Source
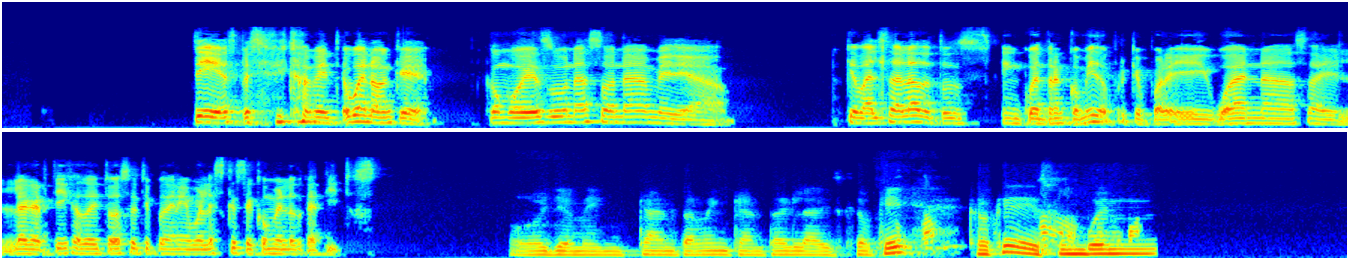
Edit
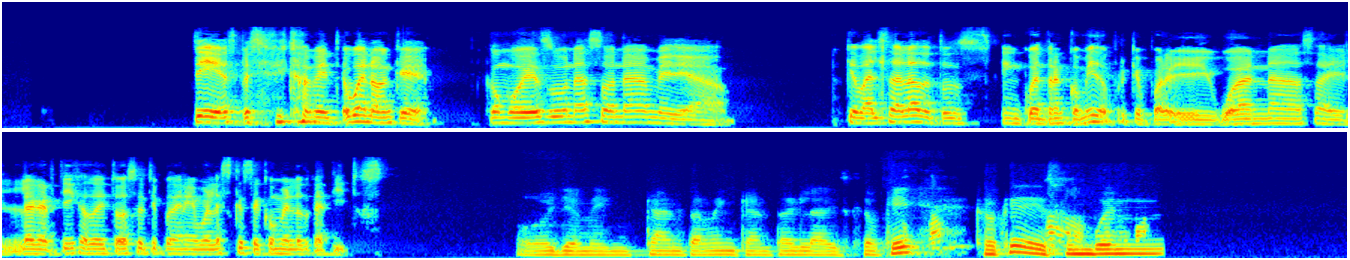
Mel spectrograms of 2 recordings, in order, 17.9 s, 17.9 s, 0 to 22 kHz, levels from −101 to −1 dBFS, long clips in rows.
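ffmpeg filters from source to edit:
ffmpeg -i in.wav -filter_complex "[0:a]asplit=3[link_01][link_02][link_03];[link_01]atrim=end=7.784[link_04];[link_02]atrim=start=7.78:end=8.4,asetpts=PTS-STARTPTS,asetrate=41013,aresample=44100[link_05];[link_03]atrim=start=8.396[link_06];[link_04][link_05]acrossfade=duration=0.004:curve1=hsin:curve2=hsin[link_07];[link_07][link_06]acrossfade=duration=0.004:curve1=hsin:curve2=hsin" out.wav

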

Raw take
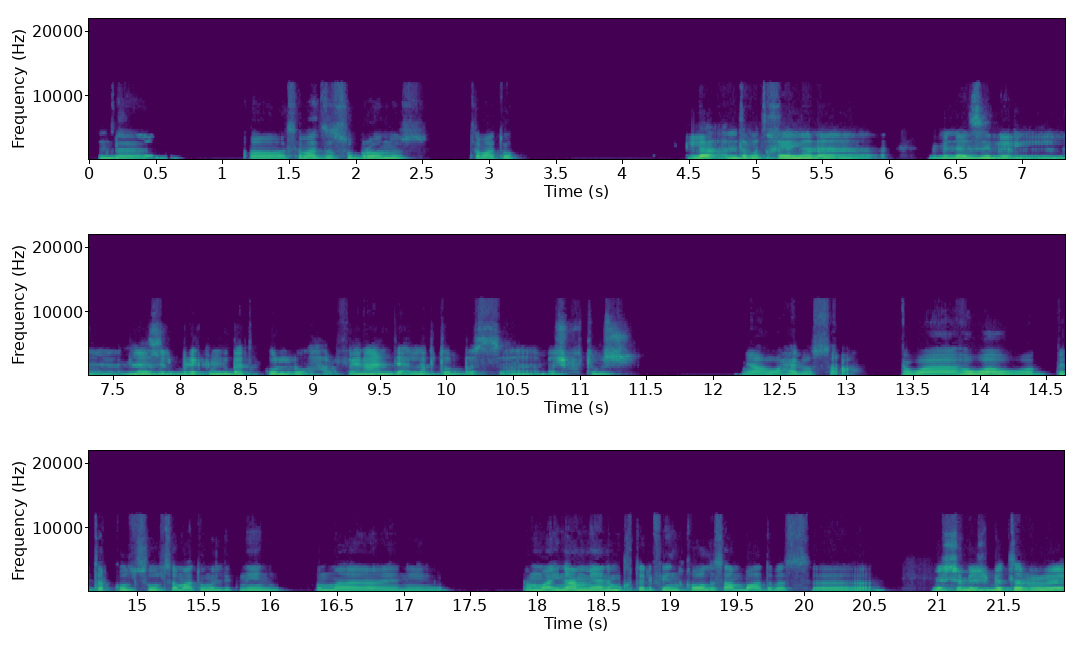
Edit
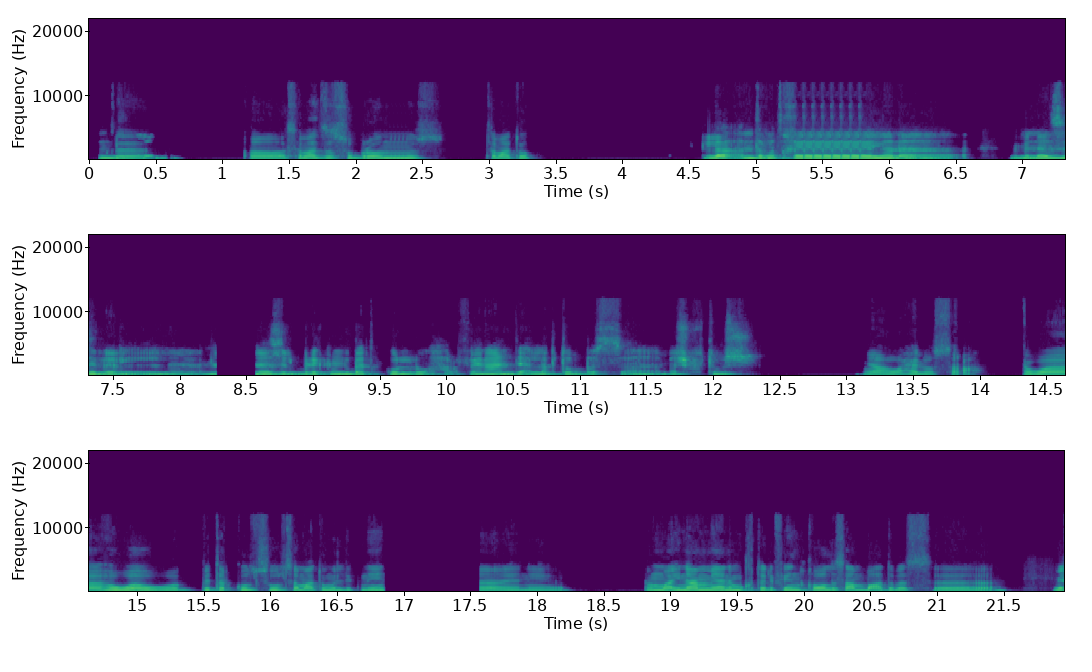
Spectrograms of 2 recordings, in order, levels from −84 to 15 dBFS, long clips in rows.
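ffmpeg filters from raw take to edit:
ffmpeg -i in.wav -filter_complex "[0:a]asplit=15[link_01][link_02][link_03][link_04][link_05][link_06][link_07][link_08][link_09][link_10][link_11][link_12][link_13][link_14][link_15];[link_01]atrim=end=2.272[link_16];[link_02]atrim=start=2.238:end=2.272[link_17];[link_03]atrim=start=2.238:end=2.272[link_18];[link_04]atrim=start=2.238:end=2.272[link_19];[link_05]atrim=start=2.238:end=5.232[link_20];[link_06]atrim=start=5.158:end=5.232[link_21];[link_07]atrim=start=5.158:end=5.232[link_22];[link_08]atrim=start=5.158:end=5.232[link_23];[link_09]atrim=start=5.158:end=5.232[link_24];[link_10]atrim=start=5.158:end=5.232[link_25];[link_11]atrim=start=5.158:end=5.232[link_26];[link_12]atrim=start=5.158:end=7.66,asetpts=PTS-STARTPTS,afade=type=out:start_time=2.498:duration=0.004:curve=hsin,apad=pad_dur=0.3[link_27];[link_13]atrim=start=7.66:end=15.94,asetpts=PTS-STARTPTS,afade=type=in:duration=0.004:curve=hsin,afade=type=out:start_time=8.276:duration=0.004:curve=hsin[link_28];[link_14]atrim=start=15.94:end=16.66,asetpts=PTS-STARTPTS,volume=0[link_29];[link_15]atrim=start=16.66,asetpts=PTS-STARTPTS,afade=type=in:duration=0.004:curve=hsin[link_30];[link_16][link_17]acrossfade=duration=0.004:curve1=hsin:curve2=hsin[link_31];[link_31][link_18]acrossfade=duration=0.004:curve1=hsin:curve2=hsin[link_32];[link_32][link_19]acrossfade=duration=0.004:curve1=hsin:curve2=hsin[link_33];[link_33][link_20]acrossfade=duration=0.004:curve1=hsin:curve2=hsin[link_34];[link_34][link_21]acrossfade=duration=0.004:curve1=hsin:curve2=hsin[link_35];[link_35][link_22]acrossfade=duration=0.004:curve1=hsin:curve2=hsin[link_36];[link_36][link_23]acrossfade=duration=0.004:curve1=hsin:curve2=hsin[link_37];[link_37][link_24]acrossfade=duration=0.004:curve1=hsin:curve2=hsin[link_38];[link_38][link_25]acrossfade=duration=0.004:curve1=hsin:curve2=hsin[link_39];[link_39][link_26]acrossfade=duration=0.004:curve1=hsin:curve2=hsin[link_40];[link_27][link_28][link_29][link_30]concat=n=4:v=0:a=1[link_41];[link_40][link_41]acrossfade=duration=0.004:curve1=hsin:curve2=hsin" out.wav

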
